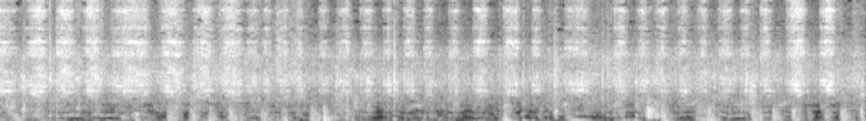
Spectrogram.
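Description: A paint-soaked cloth rubbing red paint onto a wooden rail: a rhythmic rasping hiss of quick back-and-forth strokes, a few each second.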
